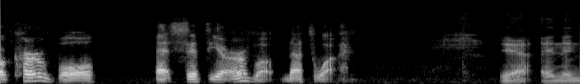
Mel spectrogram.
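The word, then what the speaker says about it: Erivo: e r i it's irvo yes vvo it's pronounced irvo is really weird the way that's pronounced but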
